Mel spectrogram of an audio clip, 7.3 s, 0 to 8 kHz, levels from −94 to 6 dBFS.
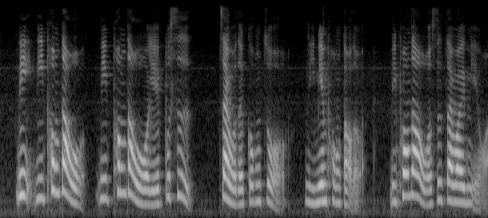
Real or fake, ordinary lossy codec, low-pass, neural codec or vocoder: real; none; 7.2 kHz; none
